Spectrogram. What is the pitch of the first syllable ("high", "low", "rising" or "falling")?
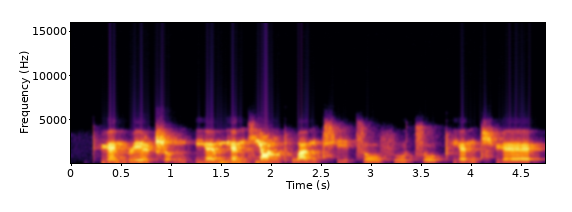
falling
